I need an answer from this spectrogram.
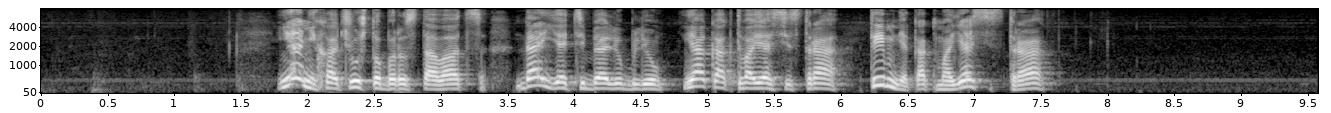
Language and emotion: Russian, positive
